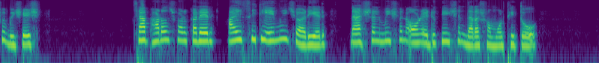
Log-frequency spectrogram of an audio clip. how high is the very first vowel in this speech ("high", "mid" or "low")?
mid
